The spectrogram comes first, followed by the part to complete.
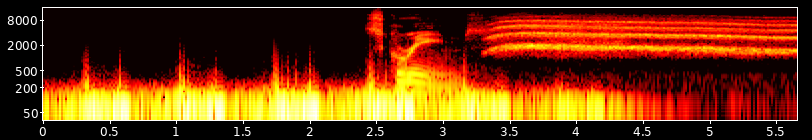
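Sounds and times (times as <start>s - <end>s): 
constant low hum: 0.0s - 4.2s
heartbeat thumping in deep low double beats: 0.0s - 4.4s
speech: 2.6s - 3.6s.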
